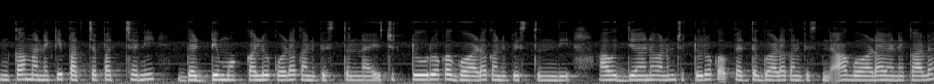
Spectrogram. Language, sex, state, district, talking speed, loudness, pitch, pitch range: Telugu, female, Andhra Pradesh, Krishna, 135 wpm, -17 LUFS, 210 Hz, 200-220 Hz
